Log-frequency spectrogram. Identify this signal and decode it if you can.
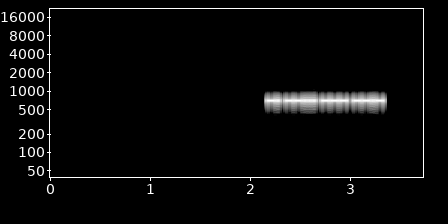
Morse code, heard as a keyed tone, about 52 wpm, 700 Hz. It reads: N7OQ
